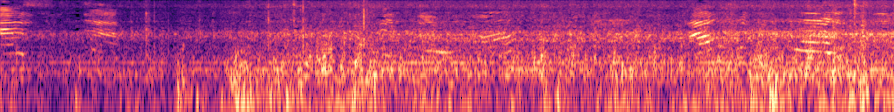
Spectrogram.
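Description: A hay wagon riding along: the steady drone of the engine pulling it, low rumble from the wagon and wind on the microphone.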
